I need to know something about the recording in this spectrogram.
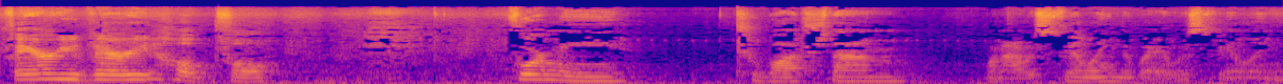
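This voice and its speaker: Woman vlogger, chatty and excitable, casual home talk, noisy background. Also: lowish voice. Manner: chatty, excitable, self-deprecating. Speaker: cross stitch vlogger. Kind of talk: casual chat to camera. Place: home room.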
